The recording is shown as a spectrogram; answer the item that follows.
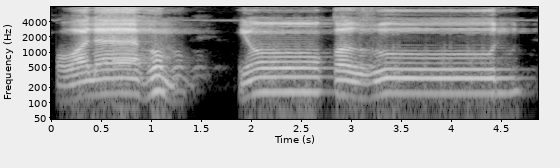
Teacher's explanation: نون ساکن کے بعد حروف اخفا کا قاف آیا، اخفا حقیقی ہوگا، گناہ کے ساتھ پڑھیں گے۔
